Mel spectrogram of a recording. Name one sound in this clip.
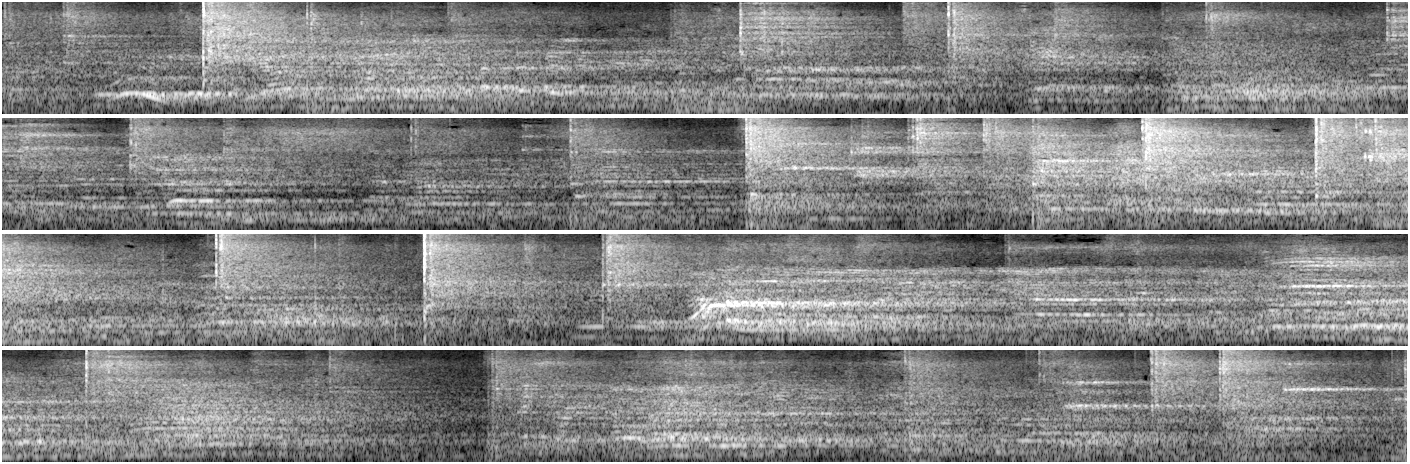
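Sports shoes squeak on a hard floor.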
